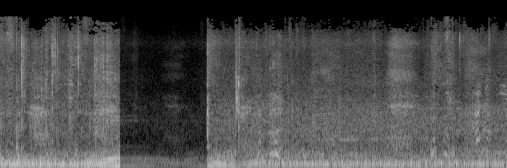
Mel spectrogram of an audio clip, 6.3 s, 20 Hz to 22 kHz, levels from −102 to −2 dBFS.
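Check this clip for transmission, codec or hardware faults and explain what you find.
One fault shows up, an audio dropout to a faint residue from 1.50 to 2.60 s. For about 1.1 s the wanted signal likely stopped arriving at the input, while everything after the break stayed live and kept passing whatever trickled through. The sound cuts off abruptly and leaves only a faint leak roughly 25 dB below its normal level, then snaps back just as suddenly. The hard edges at both ends set it apart from a natural pause or fade.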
